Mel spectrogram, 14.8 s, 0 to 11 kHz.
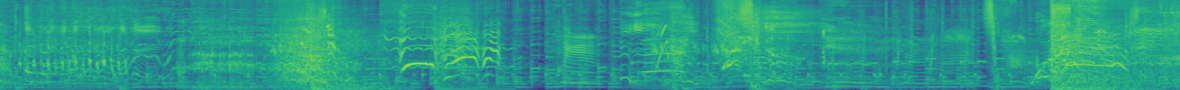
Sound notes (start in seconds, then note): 0.3 groaning; 2.2 growling; 4.8 screaming; 6.9 sighing; 6.9 grunting; 10.3 groaning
